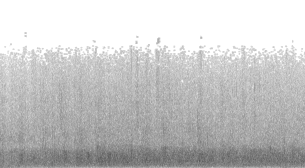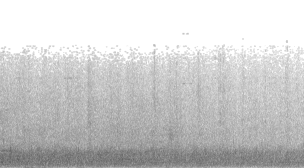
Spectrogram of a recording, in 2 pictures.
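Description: Sustained applause from an audience for schoolchildren at the end of the school year, a dense steady clatter of many hands clapping at once, loud, continuing without pause for several seconds.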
